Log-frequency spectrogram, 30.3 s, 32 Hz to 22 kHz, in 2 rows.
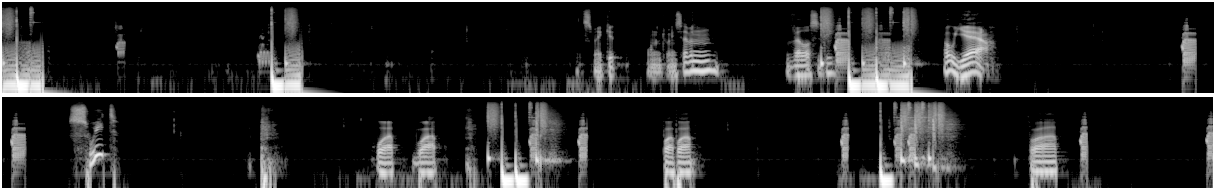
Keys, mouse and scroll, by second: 0.4 space, 0.8 e, 1.1 ctrl+click, 1.3 ctrl+a, 1.9 alt+shift+Down, 3.0 click, 3.1 space, 4.5 alt+shift+Up, 5.7 alt+shift+Up, 7.3 v, 7.9 1, 8.2 7, 8.5 Return, 9.4 click, 9.8 click, 10.1 space, 11.3 click, 11.3 space, 12.3 click, 12.5 space, 13.2 space, 13.4 click, 15.6 click, 15.9 space, 16.7 click, 17.0 click, 17.9 ctrl+click, 18.2 ctrl+scroll down 2, 18.5 ctrl+click, 19.5 g, 19.6 click, 20.3 alt+d, 20.9 alt+click, 21.2 alt+space, 21.3 ctrl+alt+scroll up 2, 21.8 ctrl+space, 22.0 ctrl+d, 22.2 ctrl+click, 23.9 click, 25.4 ctrl+click, 25.9 ctrl+click, 26.0 ctrl+space, 26.7 space, 27.6 shift+right click, 28.2 shift+click, 29.1 shift+right click, 29.8 shift+click.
